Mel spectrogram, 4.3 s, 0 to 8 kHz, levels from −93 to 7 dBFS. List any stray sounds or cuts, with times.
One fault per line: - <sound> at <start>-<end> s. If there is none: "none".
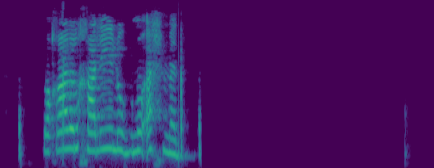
none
